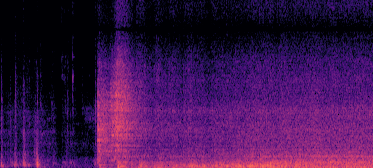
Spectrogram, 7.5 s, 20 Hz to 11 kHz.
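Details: 1968 Chevelle, freshened 383 stroker V8, started through a kill switch: brief crank, then it catches and settles into a deep, steady, lumpy idle with no knocks or misses. A healthy start.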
